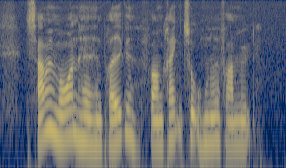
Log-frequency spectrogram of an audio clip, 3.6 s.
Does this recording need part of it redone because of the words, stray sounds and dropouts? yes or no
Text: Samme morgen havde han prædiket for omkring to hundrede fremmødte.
no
